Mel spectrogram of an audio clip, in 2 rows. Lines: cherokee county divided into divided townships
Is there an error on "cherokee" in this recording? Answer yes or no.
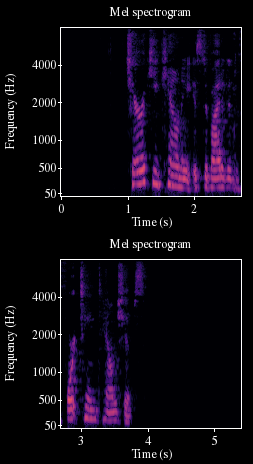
no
